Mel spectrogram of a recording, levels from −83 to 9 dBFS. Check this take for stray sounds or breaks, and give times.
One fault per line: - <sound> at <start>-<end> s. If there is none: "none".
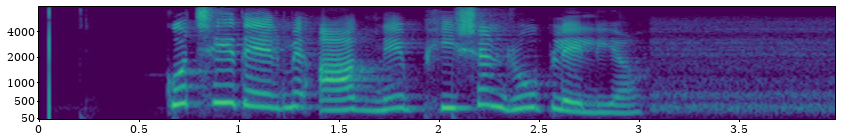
none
